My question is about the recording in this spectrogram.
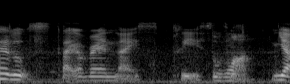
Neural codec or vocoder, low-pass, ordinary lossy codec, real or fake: none; 7.2 kHz; none; real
